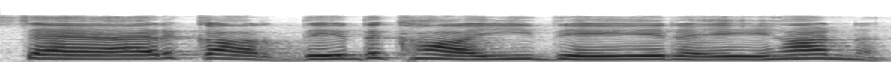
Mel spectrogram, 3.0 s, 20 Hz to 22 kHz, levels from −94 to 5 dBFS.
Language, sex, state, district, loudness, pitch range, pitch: Punjabi, female, Chandigarh, Chandigarh, -13 LUFS, 205-255 Hz, 230 Hz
